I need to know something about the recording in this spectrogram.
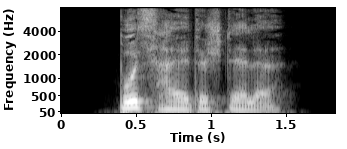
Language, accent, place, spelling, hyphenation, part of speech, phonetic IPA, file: German, Germany, Berlin, Bushaltestelle, Bus‧hal‧te‧stel‧le, noun, [ˈbʊshaltəˌʃtɛlə], De-Bushaltestelle.ogg
- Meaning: bus stop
